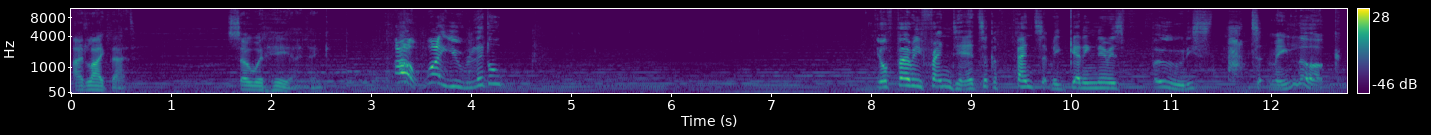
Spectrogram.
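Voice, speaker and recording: An actor playing an awkward, earnest young warrior in a fantasy video game, speaking in a hesitant, self-effacing, conversational way. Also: male voice, on the high side, wildly swooping pitch, moderate pace, a bit bright, faint music behind. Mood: apologetic, subdued, then indignant. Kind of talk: video game cutscene acting.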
